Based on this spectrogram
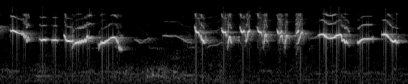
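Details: Oriental magpie-robin singing clear, sliding whistles that dip downward. After a short quiet gap comes a quick run of sharp, varied chirps and fluting notes.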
